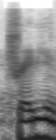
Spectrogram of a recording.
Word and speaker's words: Trabian: JAISAL NOOR: Yeah, Trabian Shorters. AUDIENCE: Tray?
